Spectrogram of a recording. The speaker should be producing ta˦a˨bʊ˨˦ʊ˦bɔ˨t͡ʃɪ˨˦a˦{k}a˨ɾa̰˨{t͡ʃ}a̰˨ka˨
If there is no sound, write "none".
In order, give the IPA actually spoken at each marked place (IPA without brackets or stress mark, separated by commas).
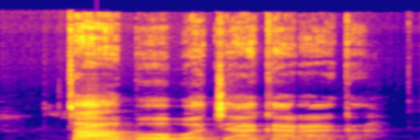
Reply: k, none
